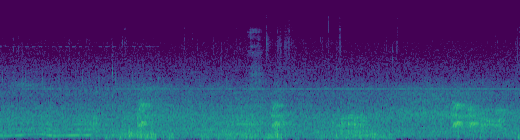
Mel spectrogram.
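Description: A dog barking faintly in the distance, four short barks a couple of seconds apart, over quiet background noise.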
